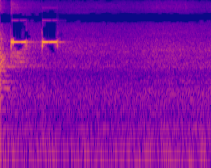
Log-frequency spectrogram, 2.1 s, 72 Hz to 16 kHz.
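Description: Workout interval timer giving two short high beeps about a quarter of a second apart, right at the start, marking the end of a 20-second Tabata work interval. A low steady background rumble runs underneath.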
